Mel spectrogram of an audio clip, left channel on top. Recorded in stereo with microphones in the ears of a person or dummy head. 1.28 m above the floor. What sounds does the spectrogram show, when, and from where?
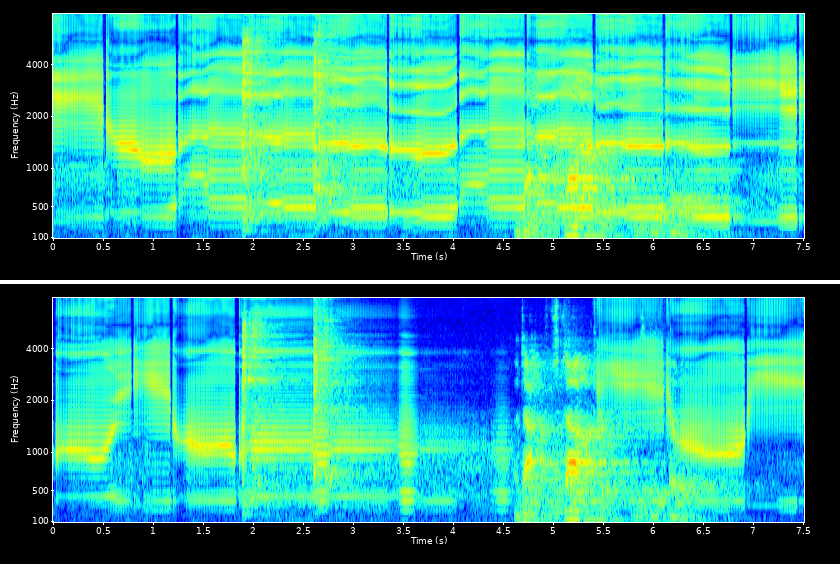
1.9 s a clap: 15° right (ahead or behind), 8 m
4.6 s a man speaking: 85° right, 9 m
